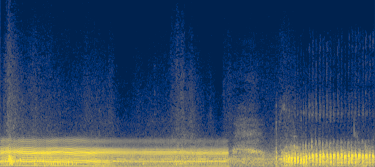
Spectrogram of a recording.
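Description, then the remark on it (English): A voice imitates a vehicle, holding a steady droning engine tone that drops in pitch, then breaking into a loud, rapid rattling burst like tyres clattering over a cattle grid. “That was over a cattle grill.”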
